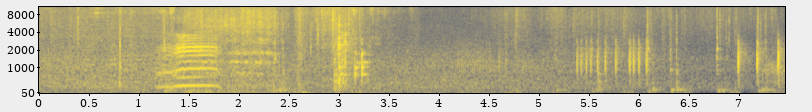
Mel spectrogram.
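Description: A short, bleat-like animal cry about a second in, rising and falling in pitch. A sharp knock follows at about three seconds, and a quick rattle of clicks comes near the end.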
